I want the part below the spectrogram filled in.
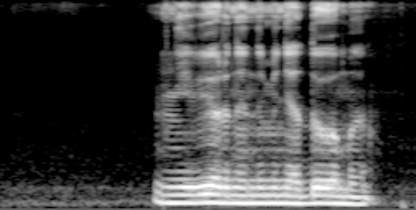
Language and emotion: Russian, neutral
